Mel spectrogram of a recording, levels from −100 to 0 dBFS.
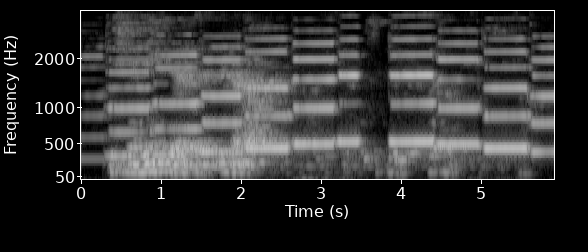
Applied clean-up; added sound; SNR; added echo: classical method WPE with log-MMSE.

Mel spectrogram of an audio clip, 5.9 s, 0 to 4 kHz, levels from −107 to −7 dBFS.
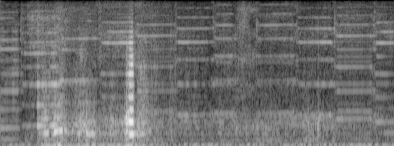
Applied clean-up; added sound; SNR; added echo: neural separator model SepFormer WHAMR!.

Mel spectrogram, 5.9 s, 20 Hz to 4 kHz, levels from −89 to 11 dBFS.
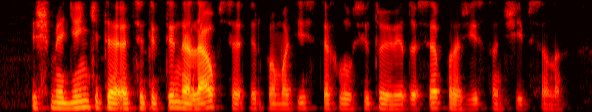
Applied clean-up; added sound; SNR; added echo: none; none; none; none.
